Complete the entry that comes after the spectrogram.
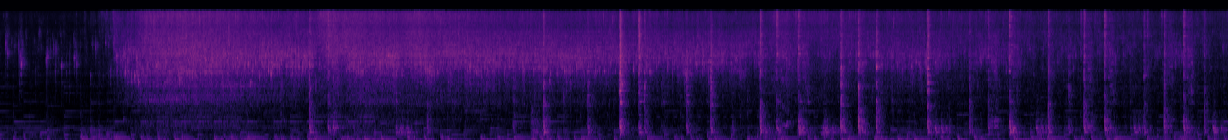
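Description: Chopped onions and garlic frying in hot cooking oil in a wok: a loud sizzle starts about two seconds in as the onions go into the oil, then settles into a steady frying hiss. From about halfway, a metal spoon repeatedly clinks and scrapes against the wok as the onions are stirred.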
